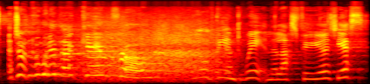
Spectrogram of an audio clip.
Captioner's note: audience laughing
